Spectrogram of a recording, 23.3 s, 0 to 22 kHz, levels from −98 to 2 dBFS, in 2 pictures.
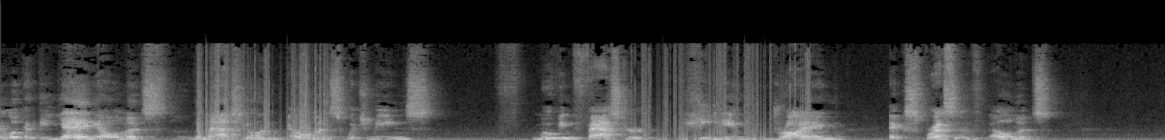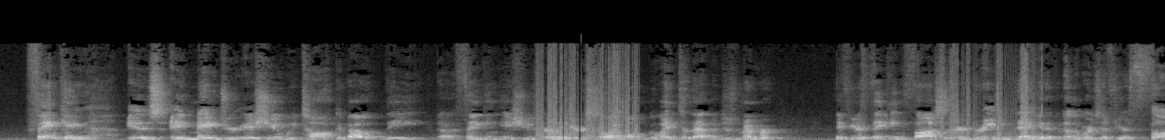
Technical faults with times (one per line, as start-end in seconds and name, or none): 1.96-3.30 loose connector crackle
6.31-8.10 loose connector crackle
17.00-18.04 loose connector crackle
21.05-22.06 loose connector crackle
